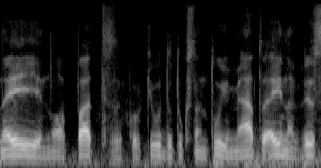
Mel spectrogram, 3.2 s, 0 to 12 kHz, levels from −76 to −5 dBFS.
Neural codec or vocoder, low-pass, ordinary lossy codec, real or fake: autoencoder, 48 kHz, 128 numbers a frame, DAC-VAE, trained on Japanese speech; 10.8 kHz; MP3, 48 kbps; fake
